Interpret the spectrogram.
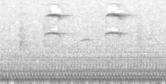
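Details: Two high, thin peeps from one-day-old quail chicks, with a fainter lower chirp between them, over a low humming background.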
